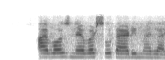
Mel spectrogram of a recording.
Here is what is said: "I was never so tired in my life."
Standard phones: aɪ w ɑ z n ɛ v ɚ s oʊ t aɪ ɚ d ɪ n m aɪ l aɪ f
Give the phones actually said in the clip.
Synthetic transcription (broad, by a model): aɪ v ɑ z n ɛ v ɚ s oʊ t aɪ ɚ d ɪ n m aɪ l aɪ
